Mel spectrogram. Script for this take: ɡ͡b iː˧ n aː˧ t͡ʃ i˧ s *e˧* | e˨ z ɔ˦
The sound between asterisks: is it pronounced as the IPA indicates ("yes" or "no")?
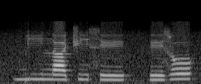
yes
